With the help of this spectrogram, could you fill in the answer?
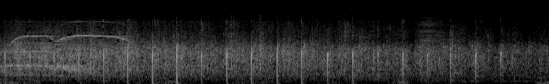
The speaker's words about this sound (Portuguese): Uma salva de palmas para esse grupo maravilhoso.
